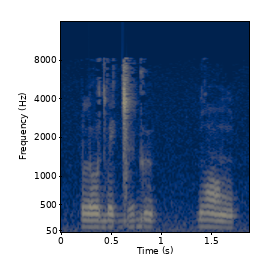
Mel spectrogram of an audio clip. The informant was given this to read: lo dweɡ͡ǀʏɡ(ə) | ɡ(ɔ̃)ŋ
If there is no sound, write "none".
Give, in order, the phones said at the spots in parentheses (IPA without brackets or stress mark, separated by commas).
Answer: ɯ, ɔ̃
